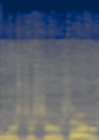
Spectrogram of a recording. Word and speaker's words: Worcestershire: put in a little worcestershire sauce yes thank you for saying how do you say that i say where's the sugar sire style good that's what we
